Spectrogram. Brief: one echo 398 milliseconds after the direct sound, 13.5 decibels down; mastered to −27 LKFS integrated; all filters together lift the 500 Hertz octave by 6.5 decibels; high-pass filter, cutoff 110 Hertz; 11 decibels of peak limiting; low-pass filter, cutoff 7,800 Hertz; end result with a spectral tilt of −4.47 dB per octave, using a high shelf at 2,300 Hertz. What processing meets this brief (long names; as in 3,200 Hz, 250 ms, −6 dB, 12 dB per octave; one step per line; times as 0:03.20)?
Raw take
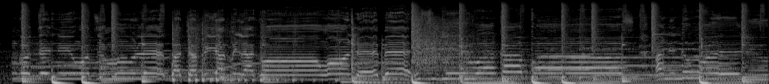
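high-pass filter 110 Hz
low-pass filter 7,800 Hz
parametric band 500 Hz +7 dB
high-shelf EQ 2,300 Hz +3.5 dB
brickwall limiter −23 dBFS
single-tap delay 398 ms −13.5 dB
level +4 dB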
